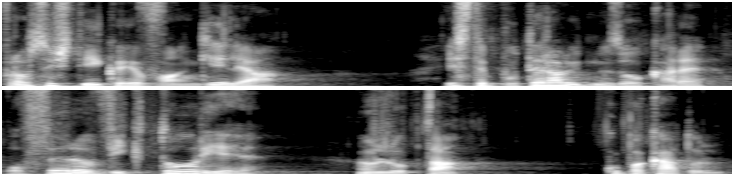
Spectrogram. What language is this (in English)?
Romanian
